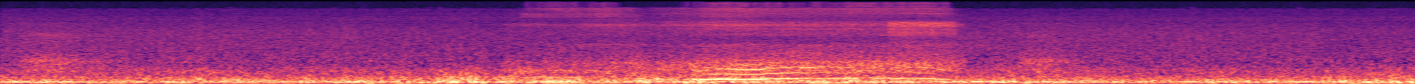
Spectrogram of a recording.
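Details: A sleeping dog snores in a steady, low, rough rumble of breaths; midway a short wavering tonal call rises and dips over it, with a faint high hiss alongside.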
